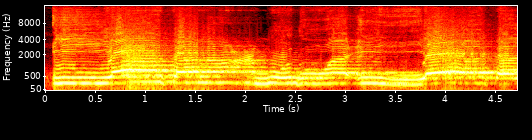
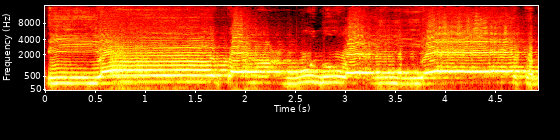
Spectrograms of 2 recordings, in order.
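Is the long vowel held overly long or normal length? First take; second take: normal; overly long. First: The long vowel lasts only two beats. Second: The long vowel is stretched far too long. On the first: The speaker calls it right. "panjangnya cuma dua ketuk" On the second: The speaker calls it wrong.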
